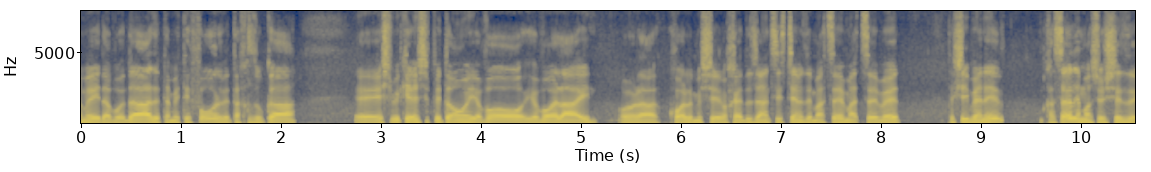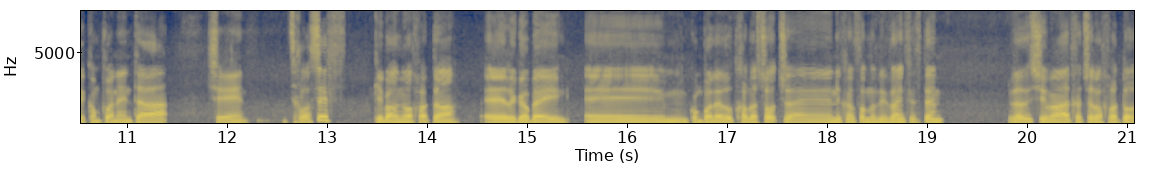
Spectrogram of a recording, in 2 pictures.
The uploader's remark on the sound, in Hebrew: להקלטה מיוחדת ישר מחוף הים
